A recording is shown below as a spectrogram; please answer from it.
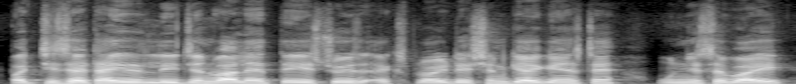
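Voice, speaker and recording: Guy teaching exam prep, bit high voice, asks then answers himself, dry sound. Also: fairly even intonation, clean tone, dry recording. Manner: asks a question then answers it himself, repeating key facts; reads English questions slowly and deliberately. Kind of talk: quiz lecture.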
